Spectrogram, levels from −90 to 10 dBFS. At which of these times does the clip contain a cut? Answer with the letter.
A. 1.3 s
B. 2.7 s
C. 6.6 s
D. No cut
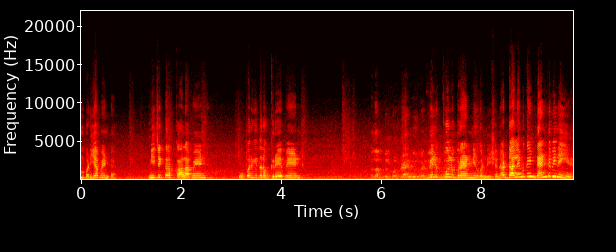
D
